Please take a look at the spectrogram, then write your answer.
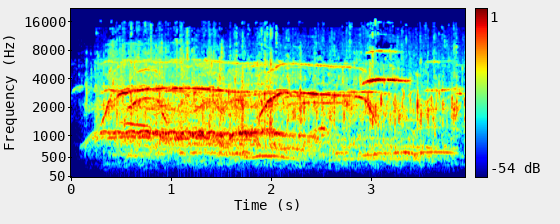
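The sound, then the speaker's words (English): A new canned applause sound effect for a show: a crowd claps steadily and loudly for about four seconds, with high whoops and whistles rising and falling over the clapping. “Those of you who have been tuning into the show for a while, for a while, know that I have loathed the sound effect I had for applause. Well, look at listen, I got something new.”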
